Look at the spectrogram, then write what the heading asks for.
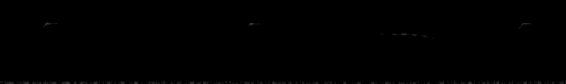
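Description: Near silence with faint bird calls: three short high chirps spaced a couple of seconds apart, a quick trill of about five notes a second in the first half, and a short falling note near the end, over a faint low outdoor rumble.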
